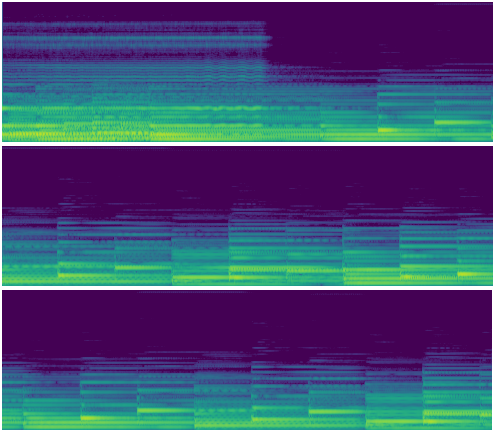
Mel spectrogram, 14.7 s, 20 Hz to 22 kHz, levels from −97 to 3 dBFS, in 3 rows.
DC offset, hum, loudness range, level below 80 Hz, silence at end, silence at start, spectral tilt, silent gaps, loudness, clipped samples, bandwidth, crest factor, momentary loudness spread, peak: under 0.1%; none; 4 LU; -54 dBFS; 0 s; 0 s; -11 dB/octave; none; -18 LUFS; under 0.1%; 8.2 kHz; 14 dB; 9 LU; -2 dBFS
